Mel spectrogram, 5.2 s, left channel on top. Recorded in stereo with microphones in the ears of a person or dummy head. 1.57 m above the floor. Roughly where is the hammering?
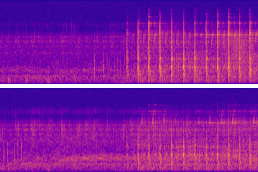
Left.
